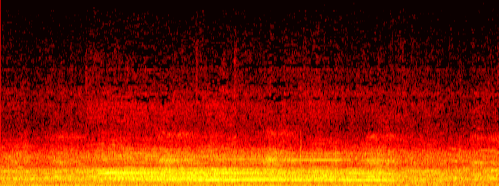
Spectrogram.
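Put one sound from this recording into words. A marching band holds a loud, sustained brass chord outdoors.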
